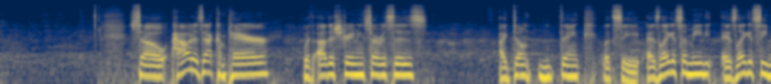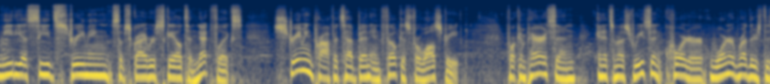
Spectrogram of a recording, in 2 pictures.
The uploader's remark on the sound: podcasts live from Café Anyway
